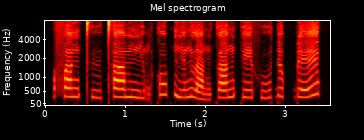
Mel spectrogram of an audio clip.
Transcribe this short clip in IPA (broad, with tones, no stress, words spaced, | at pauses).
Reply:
fa˧ŋ t̪ʰɨ̤˨˩t̪ʰa˧mɲɨ̰˧˨m kɔ˦˥k̚ɲə˨˦nla˧˩nka˨˦n ke˧fu˨˦ɗə˦˥p̚ ɓɛ˨˦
